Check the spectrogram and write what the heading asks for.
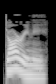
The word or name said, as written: dharini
